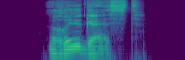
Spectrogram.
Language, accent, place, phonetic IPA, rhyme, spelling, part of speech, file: German, Germany, Berlin, [ˈʁyːɡəst], -yːɡəst, rügest, verb, De-rügest.ogg
- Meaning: second-person singular subjunctive I of rügen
